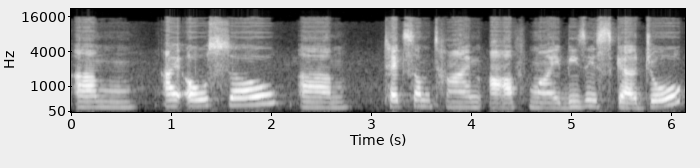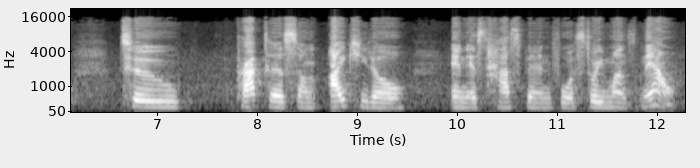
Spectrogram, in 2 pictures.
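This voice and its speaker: A woman's voice: medium pitch, fairly even intonation, slow pace, fairly bright tone. A young Vietnamese woman with a Vietnamese accent, hosting a live-streamed English lesson and chatting about herself with many filler sounds. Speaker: host.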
